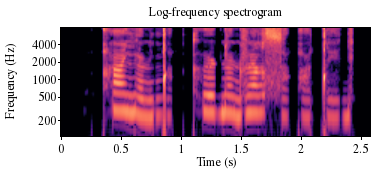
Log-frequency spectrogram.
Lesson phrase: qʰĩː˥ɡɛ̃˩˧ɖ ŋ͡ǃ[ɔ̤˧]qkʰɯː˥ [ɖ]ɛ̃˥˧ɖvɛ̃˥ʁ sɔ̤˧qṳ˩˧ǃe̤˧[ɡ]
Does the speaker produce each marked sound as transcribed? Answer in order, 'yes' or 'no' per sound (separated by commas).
yes, yes, yes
